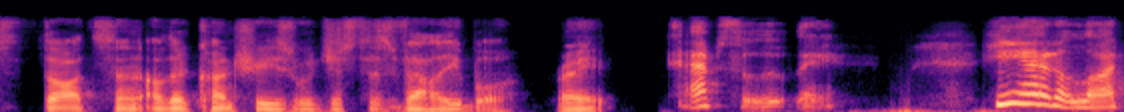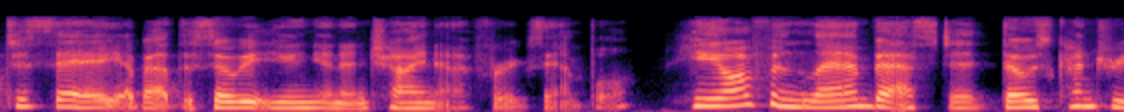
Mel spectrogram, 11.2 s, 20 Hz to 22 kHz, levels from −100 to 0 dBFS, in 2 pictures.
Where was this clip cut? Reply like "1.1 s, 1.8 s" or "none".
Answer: 3.2 s

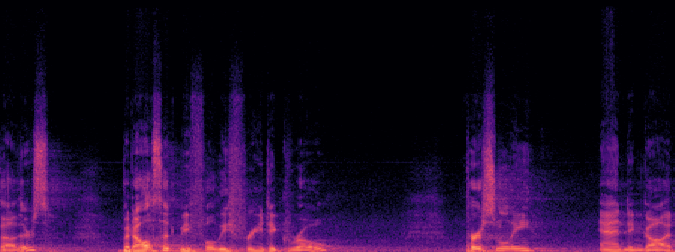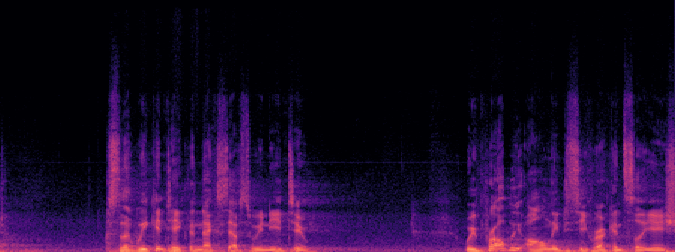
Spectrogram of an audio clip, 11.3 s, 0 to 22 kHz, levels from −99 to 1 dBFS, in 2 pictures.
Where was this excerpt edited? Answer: none

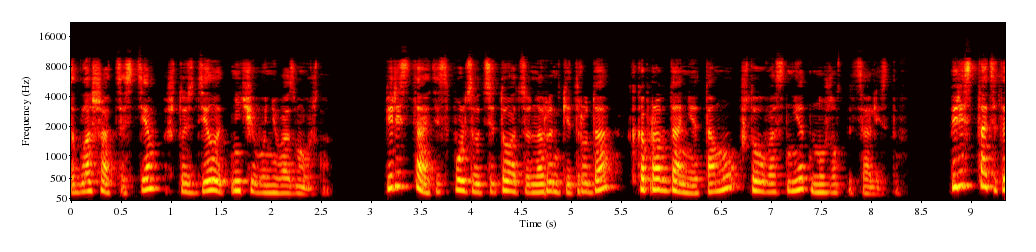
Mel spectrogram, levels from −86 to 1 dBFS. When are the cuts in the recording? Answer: none

